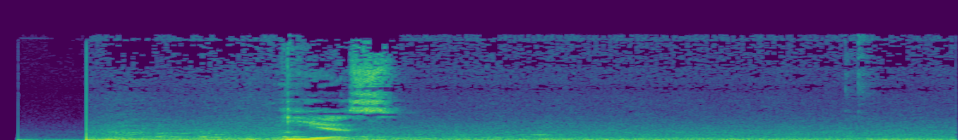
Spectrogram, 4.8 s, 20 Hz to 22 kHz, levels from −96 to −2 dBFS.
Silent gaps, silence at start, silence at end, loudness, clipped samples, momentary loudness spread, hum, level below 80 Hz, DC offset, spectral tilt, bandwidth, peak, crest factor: none; 0.1 s; 0 s; -21 LUFS; under 0.1%; 18 LU; none; -28 dBFS; under 0.1%; -5 dB/octave; 17 kHz; -2 dBFS; 18 dB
